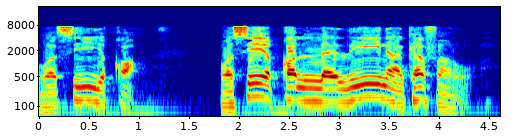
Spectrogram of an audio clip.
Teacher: dengan huruf dal dari ujung lisan dengan ujung gigi seri atas. Wasiqal ladzina kafaru ya, dipanjangkan karena bertemu dengan hamzah dan hukumnya jaiz munfasil.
